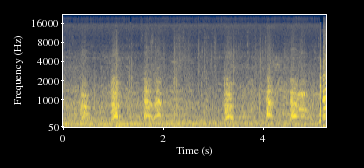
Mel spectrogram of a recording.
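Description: Guard dogs in the stealth video game Thief on PS4 bark in several short, sharp bursts at irregular intervals over a low ambient drone, moderately close.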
